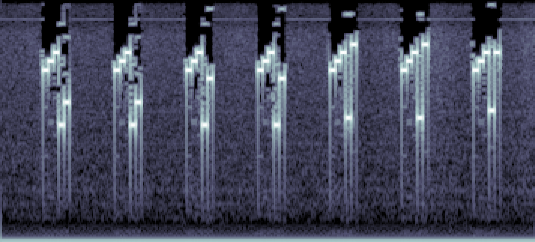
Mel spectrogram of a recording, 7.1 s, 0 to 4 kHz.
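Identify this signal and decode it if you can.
Five-tone selective call (ZVEI), heard as quick runs of five tones, tones of about 70 ms. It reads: 89014 89014 89017 89017 89022 89022 89030
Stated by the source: ZVEI five-tone selective call received by SDR.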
